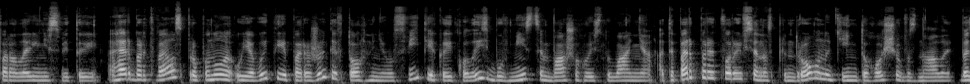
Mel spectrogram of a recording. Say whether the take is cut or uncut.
uncut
